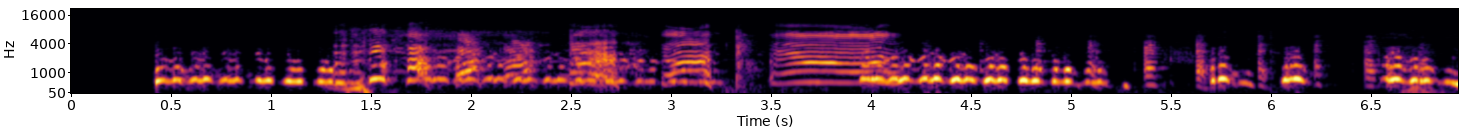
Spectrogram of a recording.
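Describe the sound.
A person imitates a turkey's gobble with loud, rapid, warbling throaty bursts and wavering high pitch, sustained for several seconds with short pauses between phrases.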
